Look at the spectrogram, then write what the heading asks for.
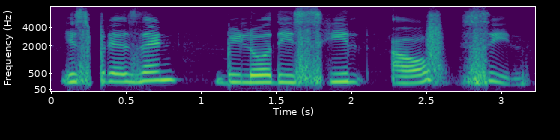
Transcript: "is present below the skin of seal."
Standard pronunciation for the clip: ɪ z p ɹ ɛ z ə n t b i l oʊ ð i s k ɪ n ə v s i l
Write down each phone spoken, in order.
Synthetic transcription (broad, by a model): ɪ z p ɹ ɛ z ə n t b i l oʊ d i s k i l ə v s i l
